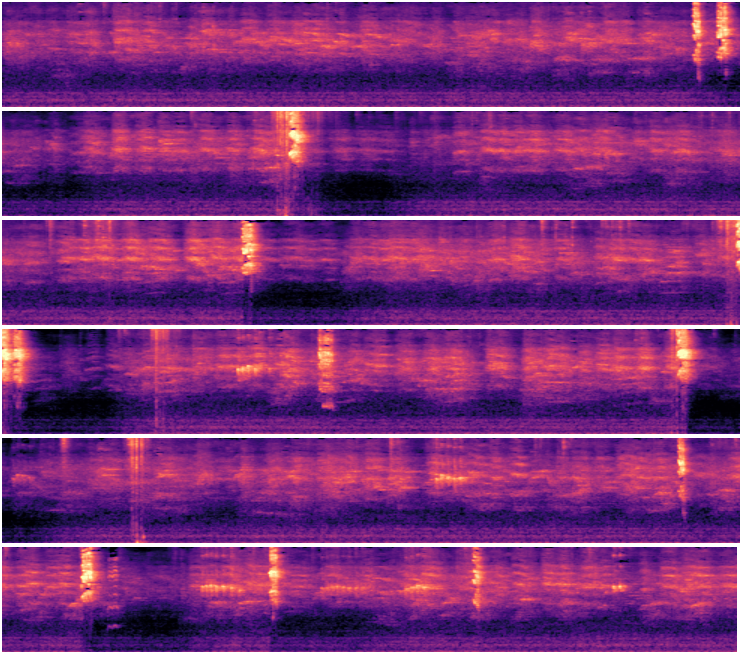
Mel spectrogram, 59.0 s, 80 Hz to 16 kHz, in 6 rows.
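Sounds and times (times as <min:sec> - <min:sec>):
steady low hum: 0:00.0 - 0:59.0
parrots screeching: 0:07.8 - 0:10.3, 0:27.8 - 0:30.0, 0:32.7 - 0:35.8, 0:45.5 - 0:50.9, 0:51.9 - 0:53.1.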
